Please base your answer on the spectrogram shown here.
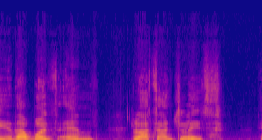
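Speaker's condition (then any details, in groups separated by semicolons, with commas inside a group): Friedreich's ataxia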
